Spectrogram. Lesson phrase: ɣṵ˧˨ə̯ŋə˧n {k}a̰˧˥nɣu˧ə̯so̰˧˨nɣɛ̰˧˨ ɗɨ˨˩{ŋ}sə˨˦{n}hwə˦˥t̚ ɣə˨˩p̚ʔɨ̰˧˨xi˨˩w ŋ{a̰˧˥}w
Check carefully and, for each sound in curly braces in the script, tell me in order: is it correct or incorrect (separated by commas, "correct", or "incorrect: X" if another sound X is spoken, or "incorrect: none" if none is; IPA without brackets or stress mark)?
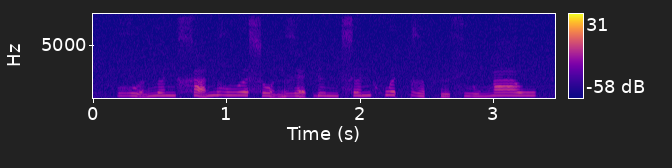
incorrect: x, correct, correct, incorrect: a˧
